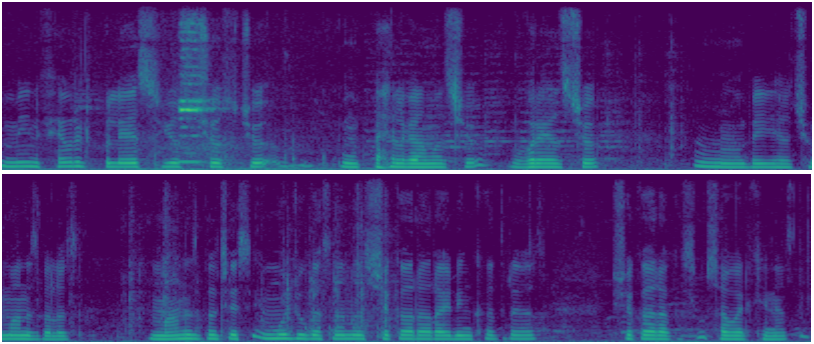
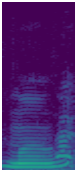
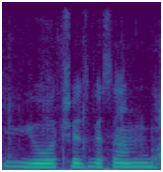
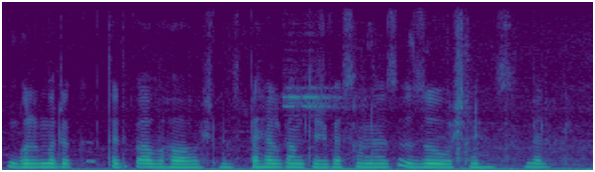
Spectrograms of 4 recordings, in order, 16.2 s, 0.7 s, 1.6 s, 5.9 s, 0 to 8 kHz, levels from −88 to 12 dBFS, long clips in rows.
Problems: constant background noise, background conversations at intervals, low volume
